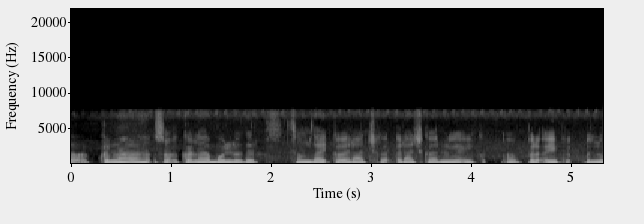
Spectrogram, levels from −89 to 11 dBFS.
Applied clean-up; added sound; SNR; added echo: neural mask model Resemble Enhance denoiser.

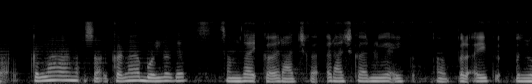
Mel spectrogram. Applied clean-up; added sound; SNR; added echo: neural separator model SepFormer DNS4.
